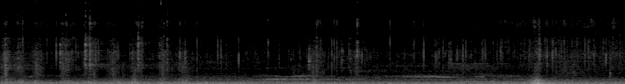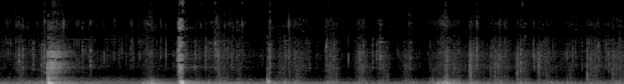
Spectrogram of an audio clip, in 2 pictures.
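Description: Footsteps pad on a stone floor.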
